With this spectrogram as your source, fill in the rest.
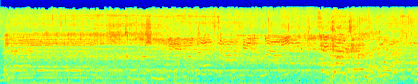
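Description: Artificial rain sprayed from hoses on a Japanese music video film set makes a steady, dense hiss and patter of falling water, with crew voices murmuring underneath and a brief louder swell near the end.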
